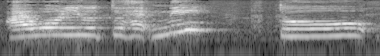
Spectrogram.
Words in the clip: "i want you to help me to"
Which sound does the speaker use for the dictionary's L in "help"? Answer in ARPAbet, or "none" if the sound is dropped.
none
